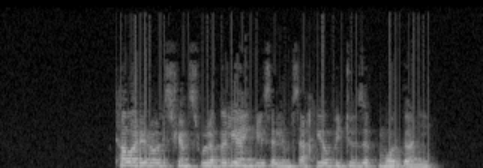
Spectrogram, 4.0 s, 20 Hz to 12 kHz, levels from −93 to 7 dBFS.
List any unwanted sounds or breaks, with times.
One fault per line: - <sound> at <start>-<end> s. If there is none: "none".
none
